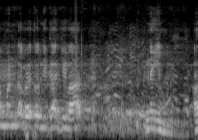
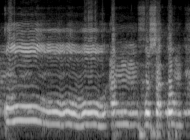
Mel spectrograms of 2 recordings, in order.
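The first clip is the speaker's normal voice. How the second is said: slow, drawn-out Arabic recitation; قرآنی آیت کی دھیمی تلاوت; Quran recitation; 4 semitones higher, 3 dB louder, much slower than usual. Acted. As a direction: intone the verse with reverence.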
